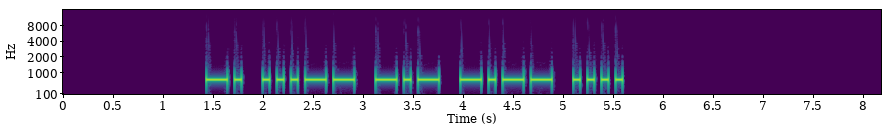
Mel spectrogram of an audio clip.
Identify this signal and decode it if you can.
Morse code, heard as a keyed tone, about 17 wpm, 700 Hz. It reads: N3KYH
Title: USA Call Signs - 5 Characters - Repeated 2x - 17wpm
